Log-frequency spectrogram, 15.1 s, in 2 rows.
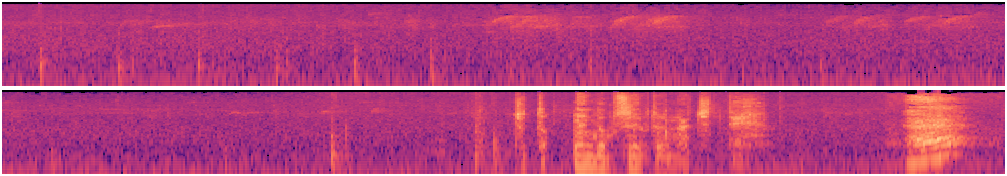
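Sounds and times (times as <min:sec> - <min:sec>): soft footsteps: 0:00.0 - 0:12.0
outdoor background hum: 0:00.0 - 0:15.0
small birds chirping: 0:00.0 - 0:15.0.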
